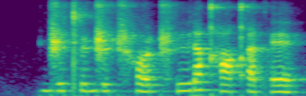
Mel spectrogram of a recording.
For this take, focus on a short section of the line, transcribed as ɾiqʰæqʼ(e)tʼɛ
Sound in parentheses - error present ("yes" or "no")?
yes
